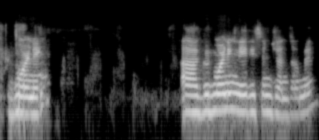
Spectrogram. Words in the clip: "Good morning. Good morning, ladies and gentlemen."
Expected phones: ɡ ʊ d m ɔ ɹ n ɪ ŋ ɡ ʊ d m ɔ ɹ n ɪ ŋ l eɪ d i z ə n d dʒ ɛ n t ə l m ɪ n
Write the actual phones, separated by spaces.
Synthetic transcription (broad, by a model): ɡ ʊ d m ɔ ɹ n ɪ ŋ ɡ ʊ d m ɔ ɹ n ɪ ŋ l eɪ d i s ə n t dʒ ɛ n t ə l m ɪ n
